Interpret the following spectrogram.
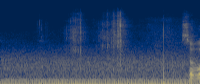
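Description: A steel tape measure being retracted after a measurement: a light rustling slide that ends in a click about one and a half seconds in. A steady low hum runs underneath.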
